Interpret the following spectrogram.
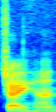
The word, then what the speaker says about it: Ceyhan: y h a n which is actually pronounced Jan even though it's a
